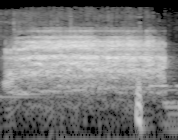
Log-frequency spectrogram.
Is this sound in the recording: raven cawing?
no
